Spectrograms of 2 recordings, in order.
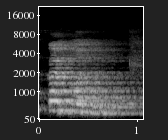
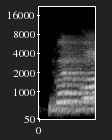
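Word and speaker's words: क्त्वा: त्वा, कत्वा में भी क हमारा क्या रहता है? साइलेंट होता है, और इसमें बच जाएगा त्वा।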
